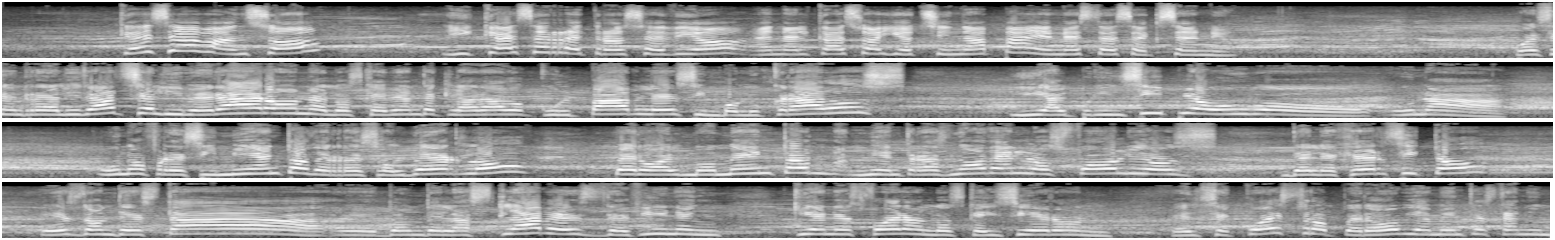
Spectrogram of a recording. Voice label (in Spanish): Testimonio; Ayotzinapa; Mitin Ayotzi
